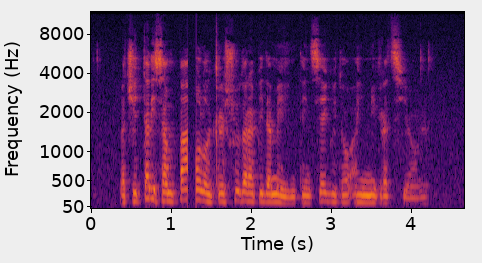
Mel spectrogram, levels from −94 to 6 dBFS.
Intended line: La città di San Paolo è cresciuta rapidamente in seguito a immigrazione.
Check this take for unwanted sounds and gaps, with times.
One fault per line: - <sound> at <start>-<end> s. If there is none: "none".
- dropout at 1.2-1.3 s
